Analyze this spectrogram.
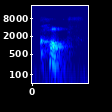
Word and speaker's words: cough: there were two f's the o-u-g-h sound here is like an f cough we also have watery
